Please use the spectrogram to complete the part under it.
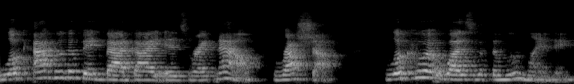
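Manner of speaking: ordinary talk, nothing marked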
